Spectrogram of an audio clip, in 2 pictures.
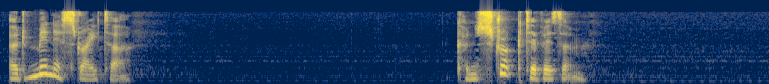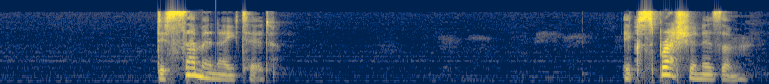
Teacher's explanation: So first of all, looking at a selection of words then, remember we're focusing on 5 syllables in this video, and the stress pattern we've got here is that we've got one main stress and it's on the second syllable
